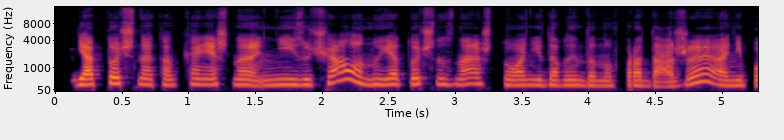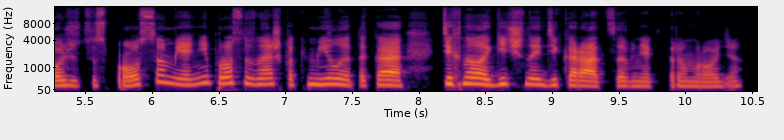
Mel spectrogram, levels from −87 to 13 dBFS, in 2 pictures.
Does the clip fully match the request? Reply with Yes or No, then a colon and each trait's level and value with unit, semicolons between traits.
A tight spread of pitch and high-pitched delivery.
No: average, 3.5 semitones; high, 200 Hz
